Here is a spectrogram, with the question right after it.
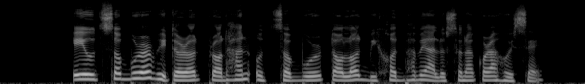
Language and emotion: Assamese, neutral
